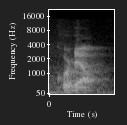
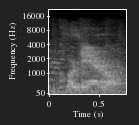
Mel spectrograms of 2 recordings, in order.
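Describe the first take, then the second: First: The middle R syllable is dropped entirely. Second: The middle R syllable is fully pronounced. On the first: The speaker calls it wrong. "There is no silent R, making it Cordell" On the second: The speaker calls it right. "It's pronounced Cordarrelle Patterson"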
